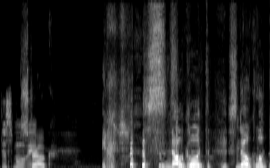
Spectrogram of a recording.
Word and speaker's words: Snoke: Like, Snopes. Did I say his name right? Is it Snope or Snopes? I don't fucking know. Snoke. Holy shit. Wow, I was way off.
